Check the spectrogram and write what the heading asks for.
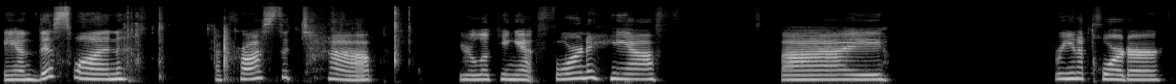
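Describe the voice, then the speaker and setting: A woman's voice: fairly high pitch, steady tone, drawn-out words, long pauses, sharp tone, slight background noise. A woman hosting a casual live vintage sale, chatting as she describes each item in detail and counts down the sales. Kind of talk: casual live-stream selling.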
